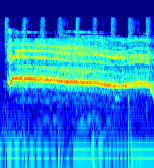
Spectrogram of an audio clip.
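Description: A stolen cell phone's remote-triggered anti-theft scream alarm sounds as a loud, sustained high shriek with strong harmonics. It holds one steady pitch for about two seconds, then drops sharply at the end.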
